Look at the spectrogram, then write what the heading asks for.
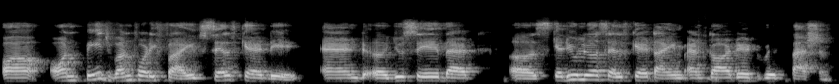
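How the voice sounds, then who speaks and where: A man hosting a book podcast, asking hesitant questions with frequent fillers and pauses. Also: a little high, poor audio. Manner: hesitant, many fillers, frequent agreeing backchannels. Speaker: podcast host. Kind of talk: casual interview questions.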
